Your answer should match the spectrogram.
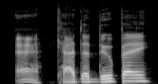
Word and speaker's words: catadupe: Kadupe. Katadupe. C-A-T-A-D-U-P-E.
